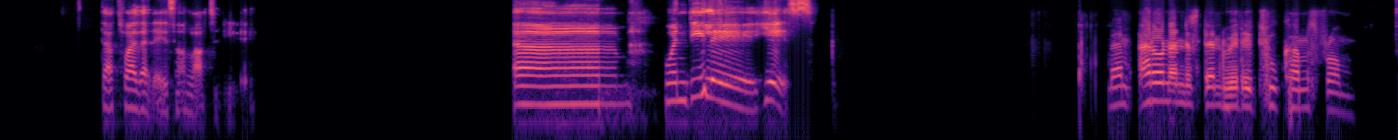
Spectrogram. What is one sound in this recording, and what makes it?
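A woman speaks with animation through a microphone in an online call.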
